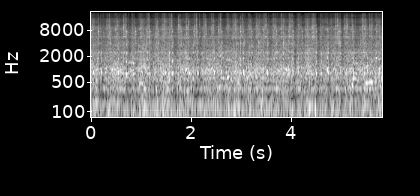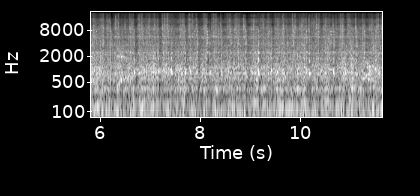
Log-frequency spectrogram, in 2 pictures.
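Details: 1984 Chevy C10 V8 idling with a new power steering belt: harsh hissy chatter pulsing rapidly and evenly. The belt is loose and slipping on the pulley.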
